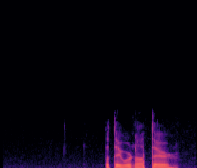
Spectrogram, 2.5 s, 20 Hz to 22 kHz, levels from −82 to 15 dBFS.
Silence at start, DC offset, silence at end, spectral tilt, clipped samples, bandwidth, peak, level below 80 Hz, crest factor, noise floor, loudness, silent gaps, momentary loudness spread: 1.3 s; under 0.1%; 0.25 s; -6 dB/octave; under 0.1%; 7.2 kHz; -2 dBFS; -50 dBFS; 20 dB; -66 dBFS; -20 LUFS; none; 5 LU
